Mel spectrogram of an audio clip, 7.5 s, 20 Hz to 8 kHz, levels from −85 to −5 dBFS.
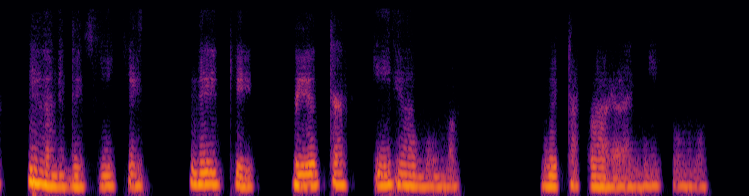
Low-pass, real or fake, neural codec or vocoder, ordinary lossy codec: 7.2 kHz; fake; codec, 16 kHz, 0.5 kbps, FreqCodec, smaller model; Opus, 32 kbps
